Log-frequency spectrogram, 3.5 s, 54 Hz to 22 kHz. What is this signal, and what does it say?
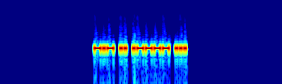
Morse code, heard as a keyed tone, about 45 wpm, 700 Hz. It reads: KI1S
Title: USA Call Signs - 3x Character Spacing - 45wpm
